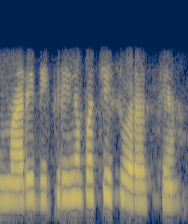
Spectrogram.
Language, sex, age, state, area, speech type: Gujarati, female, 30-45, Gujarat, urban, conversation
